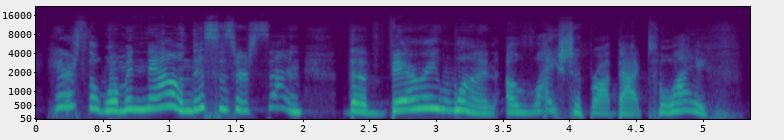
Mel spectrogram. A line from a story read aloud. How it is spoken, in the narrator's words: Gehazi exclaimed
